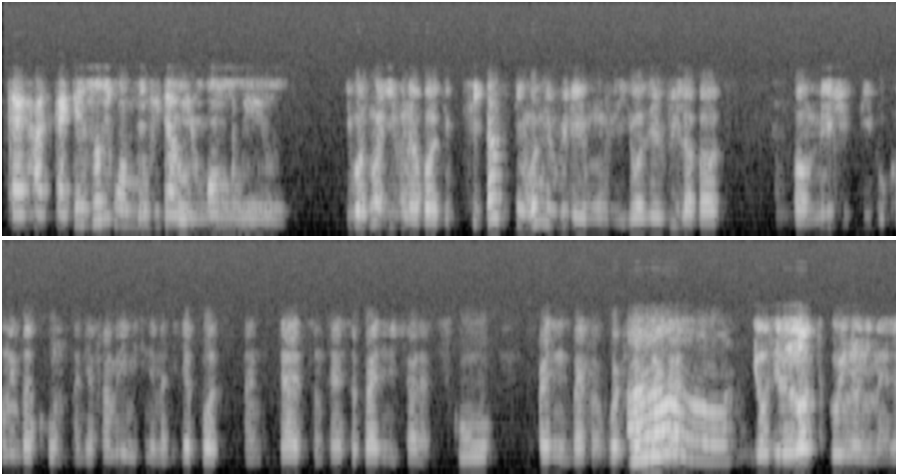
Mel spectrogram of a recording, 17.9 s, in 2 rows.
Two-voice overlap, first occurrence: 1.0 s

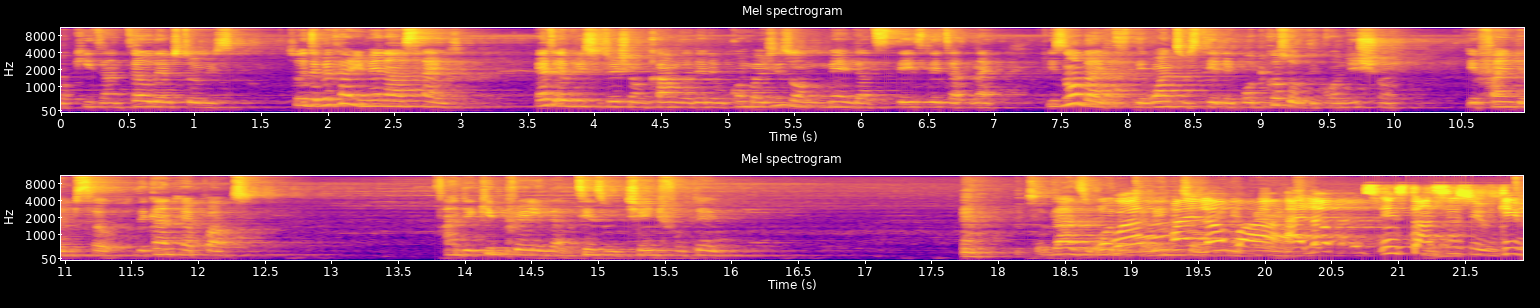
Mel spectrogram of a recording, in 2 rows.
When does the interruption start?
18.8 s

